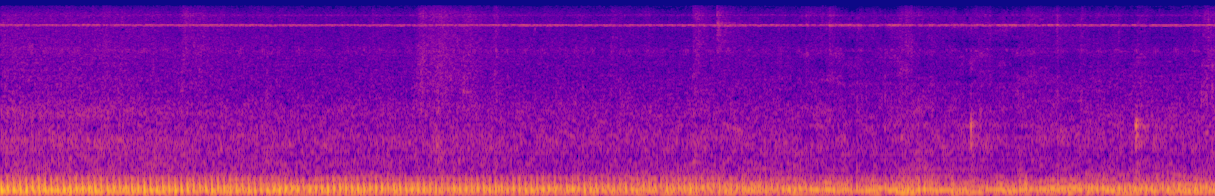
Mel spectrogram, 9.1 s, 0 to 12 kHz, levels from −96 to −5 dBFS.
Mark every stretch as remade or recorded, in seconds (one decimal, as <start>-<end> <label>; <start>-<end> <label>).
0.0-6.0 recorded; 6.0-8.1 remade; 8.1-9.1 recorded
